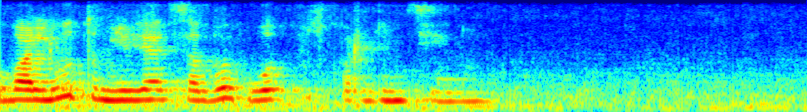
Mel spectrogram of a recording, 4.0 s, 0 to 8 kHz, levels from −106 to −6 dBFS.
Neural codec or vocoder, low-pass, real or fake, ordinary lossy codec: vocoder, 22.05 kHz, 80 mel bands, WaveNeXt; 7.2 kHz; fake; Opus, 16 kbps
